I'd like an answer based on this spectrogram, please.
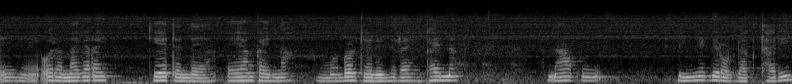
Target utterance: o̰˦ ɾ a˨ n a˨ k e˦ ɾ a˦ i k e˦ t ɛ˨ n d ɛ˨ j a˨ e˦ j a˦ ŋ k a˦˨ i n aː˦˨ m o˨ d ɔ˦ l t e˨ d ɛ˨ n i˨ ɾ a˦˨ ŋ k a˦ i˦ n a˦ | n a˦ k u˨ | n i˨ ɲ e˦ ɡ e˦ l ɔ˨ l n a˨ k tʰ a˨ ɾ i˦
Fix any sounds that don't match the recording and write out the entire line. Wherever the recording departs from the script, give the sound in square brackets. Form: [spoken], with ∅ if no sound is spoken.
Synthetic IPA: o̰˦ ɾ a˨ n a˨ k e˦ ɾ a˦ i k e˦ t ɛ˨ n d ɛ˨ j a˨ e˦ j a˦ ŋ k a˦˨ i n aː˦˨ m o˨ d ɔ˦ l t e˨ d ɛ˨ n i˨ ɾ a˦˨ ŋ k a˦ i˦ n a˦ | n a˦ k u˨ | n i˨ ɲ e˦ ɡ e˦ [ɾ] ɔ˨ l [d] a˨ k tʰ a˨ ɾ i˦

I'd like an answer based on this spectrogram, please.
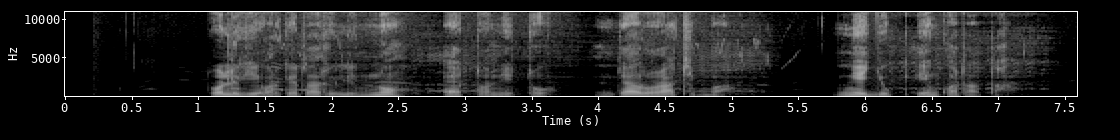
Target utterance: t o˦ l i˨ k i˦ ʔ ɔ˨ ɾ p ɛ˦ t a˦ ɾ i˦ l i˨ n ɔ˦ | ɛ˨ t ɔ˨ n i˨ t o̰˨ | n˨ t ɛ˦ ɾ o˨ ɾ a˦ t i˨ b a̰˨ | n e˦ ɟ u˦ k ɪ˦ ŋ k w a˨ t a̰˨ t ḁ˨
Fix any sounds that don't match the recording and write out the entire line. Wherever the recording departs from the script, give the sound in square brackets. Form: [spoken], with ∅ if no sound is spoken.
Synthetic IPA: t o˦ l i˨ k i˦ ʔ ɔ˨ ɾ [k] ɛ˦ t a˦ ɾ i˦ l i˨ n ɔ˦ | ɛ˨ t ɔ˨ n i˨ t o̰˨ | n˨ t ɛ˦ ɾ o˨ ɾ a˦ t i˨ b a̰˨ | [ŋ] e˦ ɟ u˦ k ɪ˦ ŋ k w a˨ t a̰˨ t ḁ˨

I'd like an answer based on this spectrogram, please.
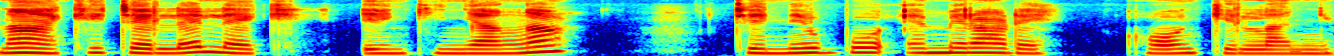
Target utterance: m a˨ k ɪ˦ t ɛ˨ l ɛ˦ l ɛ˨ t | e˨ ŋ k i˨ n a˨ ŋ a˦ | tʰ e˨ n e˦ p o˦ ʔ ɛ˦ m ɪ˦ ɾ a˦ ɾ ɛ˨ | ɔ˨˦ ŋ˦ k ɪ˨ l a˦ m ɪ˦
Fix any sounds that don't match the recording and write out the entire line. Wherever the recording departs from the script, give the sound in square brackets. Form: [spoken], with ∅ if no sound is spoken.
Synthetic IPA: [n] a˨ k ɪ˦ t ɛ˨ l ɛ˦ l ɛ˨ [k] | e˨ ŋ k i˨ [ɲ] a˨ ŋ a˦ | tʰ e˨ n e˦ [b] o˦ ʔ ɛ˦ m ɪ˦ ɾ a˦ ɾ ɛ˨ | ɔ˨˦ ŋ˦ k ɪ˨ l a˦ [n] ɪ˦

